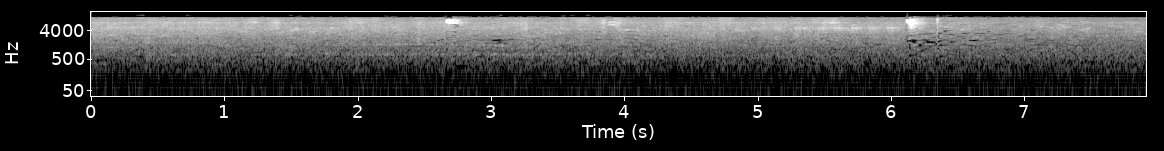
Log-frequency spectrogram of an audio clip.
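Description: Outdoor nature ambience: a steady hiss of background noise with short, high bird chirps, two of them loud and sharp, one about a third of the way in and one past the middle.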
